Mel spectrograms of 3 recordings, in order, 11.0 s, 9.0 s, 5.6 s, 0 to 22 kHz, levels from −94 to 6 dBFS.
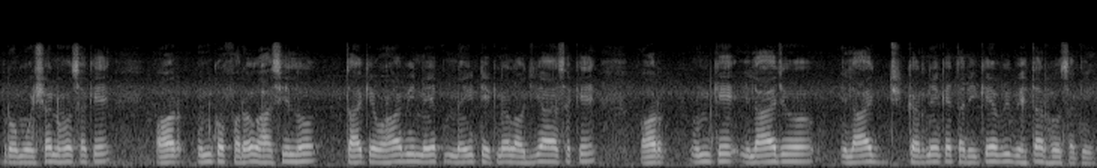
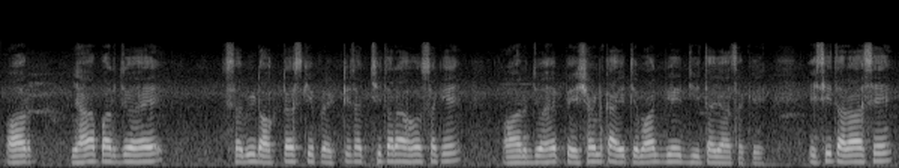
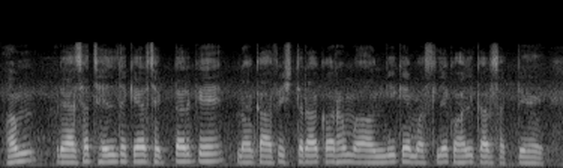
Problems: constant background noise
